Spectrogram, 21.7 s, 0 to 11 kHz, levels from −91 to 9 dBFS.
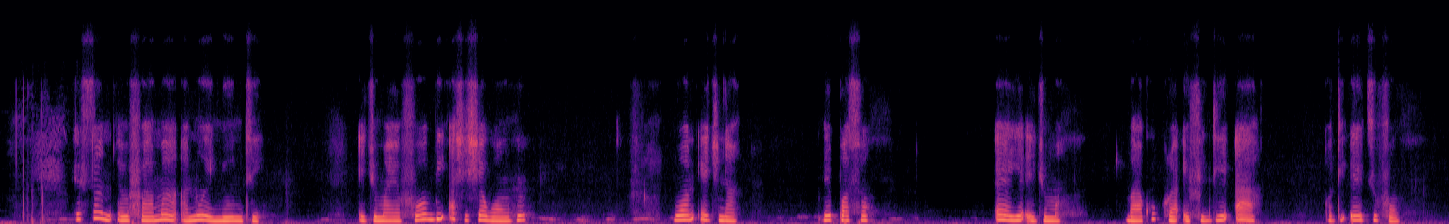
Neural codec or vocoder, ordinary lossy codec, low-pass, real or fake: none; Opus, 24 kbps; 7.2 kHz; real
